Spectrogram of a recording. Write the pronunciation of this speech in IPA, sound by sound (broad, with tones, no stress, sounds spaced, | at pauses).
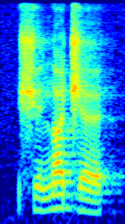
ʃ ɪ˨ n a˦ d͡ʒ ɛ˨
